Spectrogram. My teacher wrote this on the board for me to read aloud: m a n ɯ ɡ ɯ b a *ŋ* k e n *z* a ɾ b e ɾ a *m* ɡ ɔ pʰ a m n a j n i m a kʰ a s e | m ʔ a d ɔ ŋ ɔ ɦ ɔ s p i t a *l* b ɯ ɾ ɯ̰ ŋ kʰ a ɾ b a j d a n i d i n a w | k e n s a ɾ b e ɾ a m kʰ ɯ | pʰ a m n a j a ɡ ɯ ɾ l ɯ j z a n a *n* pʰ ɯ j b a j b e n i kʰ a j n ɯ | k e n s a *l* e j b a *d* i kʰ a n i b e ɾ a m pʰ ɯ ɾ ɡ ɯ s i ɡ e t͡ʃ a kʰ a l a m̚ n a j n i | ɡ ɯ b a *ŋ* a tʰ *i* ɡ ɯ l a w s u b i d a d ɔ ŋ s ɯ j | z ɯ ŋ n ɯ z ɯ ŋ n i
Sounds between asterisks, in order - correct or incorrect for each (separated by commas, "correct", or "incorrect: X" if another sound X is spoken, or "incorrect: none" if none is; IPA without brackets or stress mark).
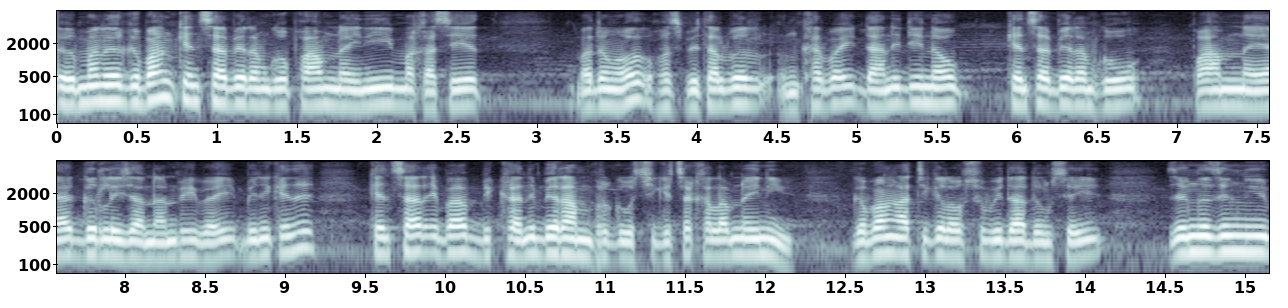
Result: correct, incorrect: s, correct, correct, correct, incorrect: ɾ, incorrect: b, correct, correct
